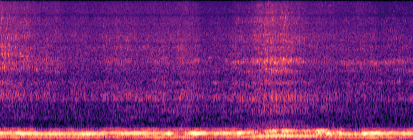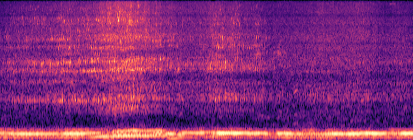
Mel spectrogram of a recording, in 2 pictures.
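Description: A powerful car engine rumbles steadily at idle, revving up briefly twice.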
